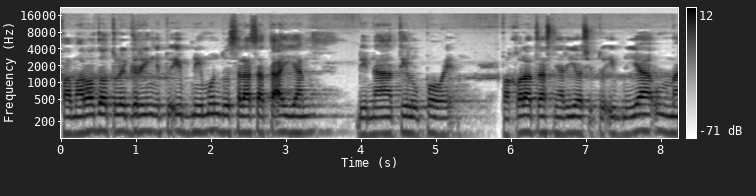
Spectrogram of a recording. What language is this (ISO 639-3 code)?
msa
